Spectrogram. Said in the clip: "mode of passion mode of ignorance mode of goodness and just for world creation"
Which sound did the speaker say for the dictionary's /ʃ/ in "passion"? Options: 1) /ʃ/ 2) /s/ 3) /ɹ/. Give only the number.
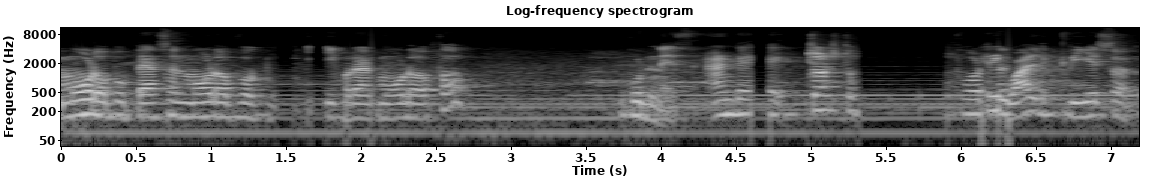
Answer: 2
